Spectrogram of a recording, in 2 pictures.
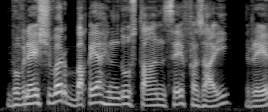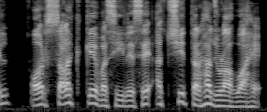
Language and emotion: Urdu, neutral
